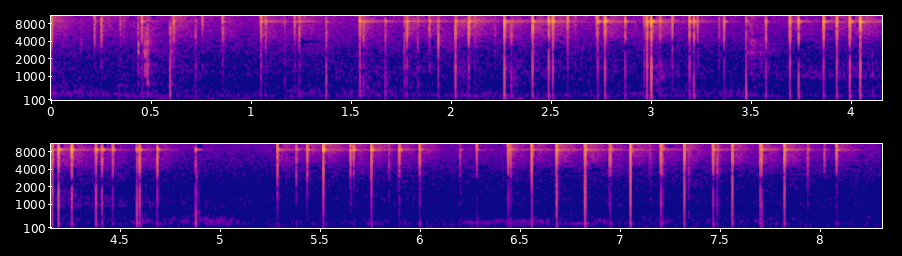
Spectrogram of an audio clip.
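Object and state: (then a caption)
Glass dropper bottle. Long pink nails tap and scratch a small dark glass serum bottle with a black rubber dropper cap, apparently filled and held in one hand. Dozens of quick, quiet, bright clicks and ticks come in a steady rapid stream, with a faint high ring, pausing briefly just after the midpoint before resuming.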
